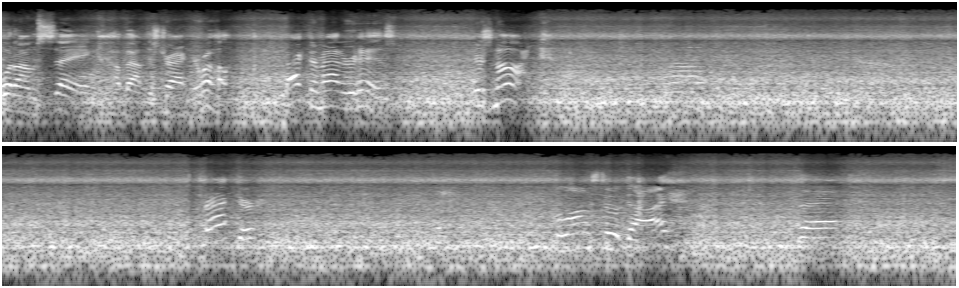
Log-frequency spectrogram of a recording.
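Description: A man talks casually close by, in short bursts.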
